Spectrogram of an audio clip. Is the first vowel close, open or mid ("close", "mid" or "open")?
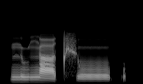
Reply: close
